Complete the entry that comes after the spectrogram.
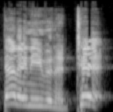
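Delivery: high, loud mock protest; worked-up comic disbelief; retold arguing. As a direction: object loudly like a heated buddy debate. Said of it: "we're arguing".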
